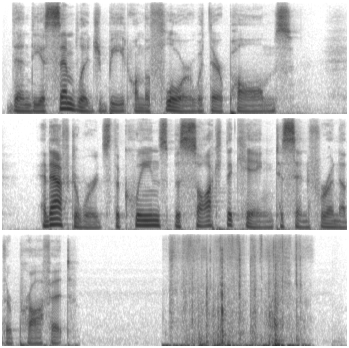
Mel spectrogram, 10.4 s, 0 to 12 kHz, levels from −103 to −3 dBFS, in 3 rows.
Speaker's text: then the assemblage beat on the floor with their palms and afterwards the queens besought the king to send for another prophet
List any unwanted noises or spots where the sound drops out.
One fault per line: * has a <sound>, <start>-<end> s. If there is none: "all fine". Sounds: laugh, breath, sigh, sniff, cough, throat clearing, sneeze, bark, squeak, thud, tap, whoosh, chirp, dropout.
* has a tap, 8.5-10.0 s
